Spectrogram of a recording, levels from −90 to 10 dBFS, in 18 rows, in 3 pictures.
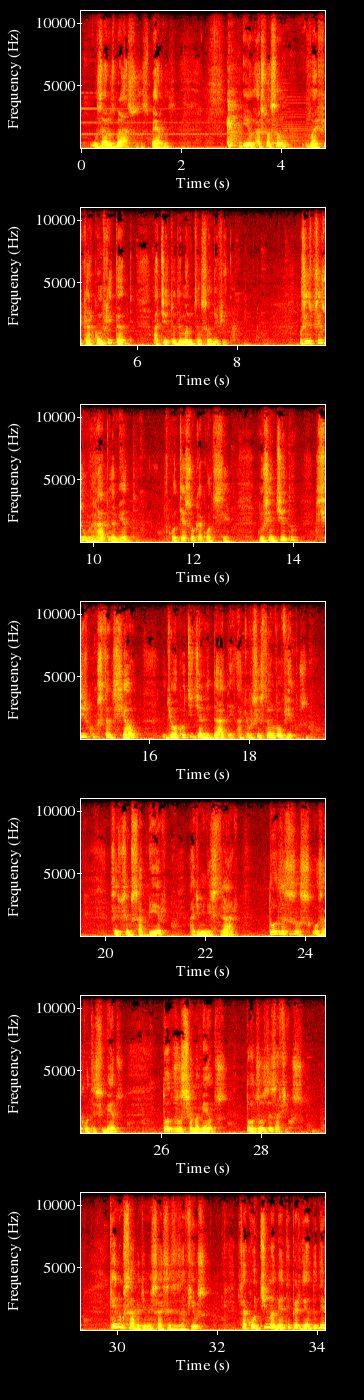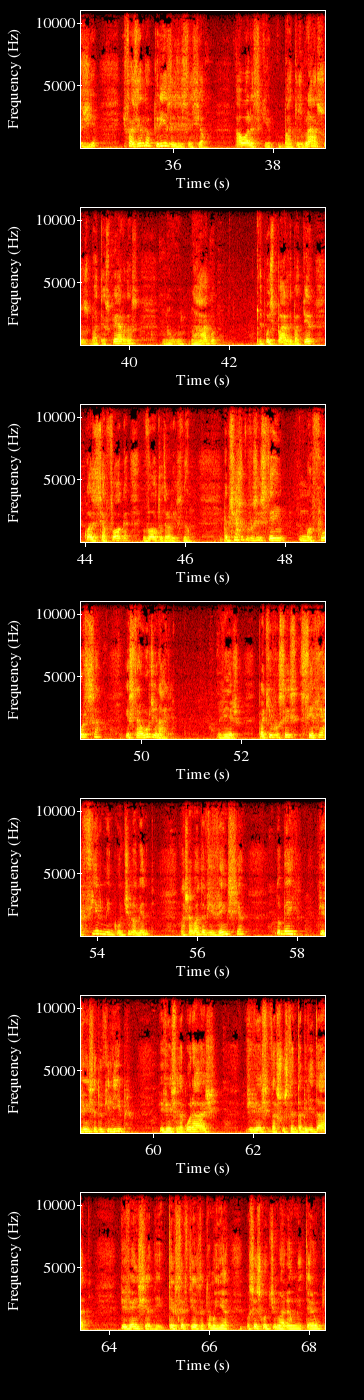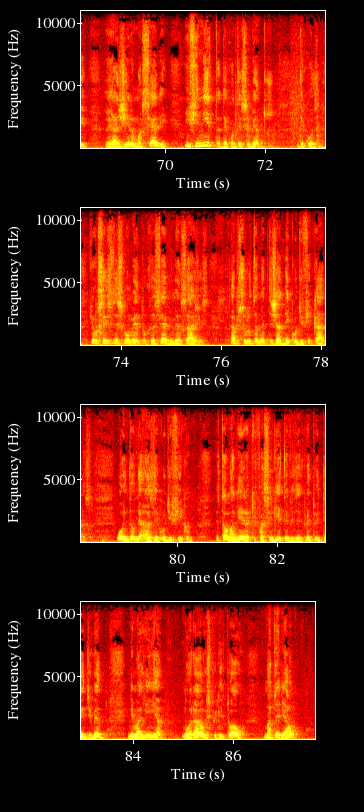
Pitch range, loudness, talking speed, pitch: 115-155 Hz, -14 LUFS, 110 wpm, 135 Hz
